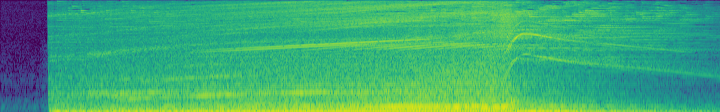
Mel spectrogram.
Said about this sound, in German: Und nun ab mit den Socken in die Zauberwaschmaschine. Psst, hört mal ganz genau hin. Was hört ihr da?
